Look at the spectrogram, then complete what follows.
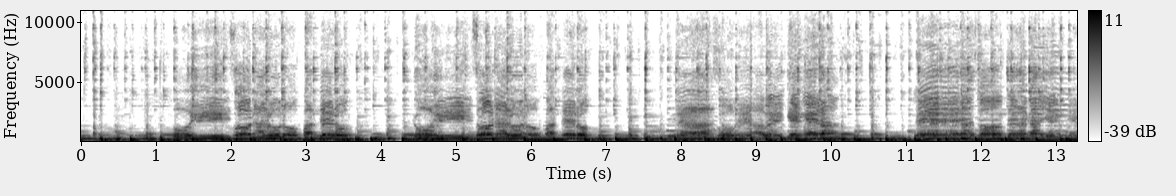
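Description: Live Puerto Rican plena: several men singing a chorus in short phrases, about four in all, over pandero frame drums, a güiro and an upright bass.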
